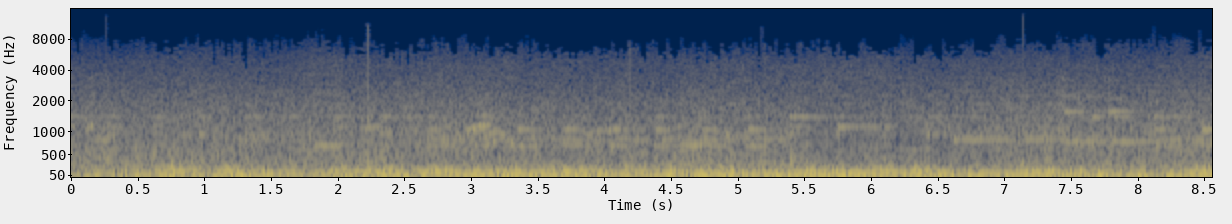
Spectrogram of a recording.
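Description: Wind buffeting the microphone in a steady low rumble, with a simple tinkling melody of held notes sounding over it.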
